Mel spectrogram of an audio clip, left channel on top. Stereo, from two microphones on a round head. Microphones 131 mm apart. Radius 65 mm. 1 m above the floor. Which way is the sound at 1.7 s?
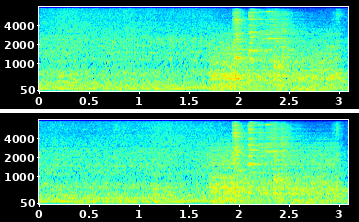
60° right (ahead or behind).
